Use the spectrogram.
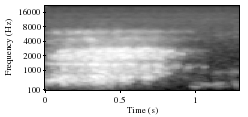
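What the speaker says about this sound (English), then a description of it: "you're gonna take a deep breath in" One deep, airy breath drawn in during a breathing exercise, close and quiet, lasting under a second before trailing off.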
